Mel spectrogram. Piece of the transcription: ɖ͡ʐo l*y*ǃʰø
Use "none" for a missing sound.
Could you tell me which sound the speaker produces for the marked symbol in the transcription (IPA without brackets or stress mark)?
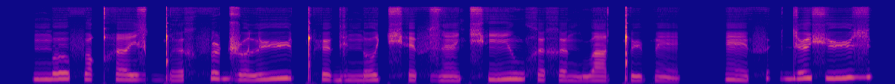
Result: yː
